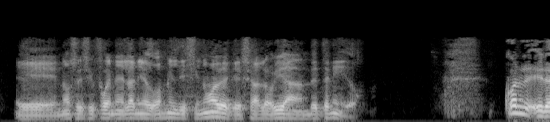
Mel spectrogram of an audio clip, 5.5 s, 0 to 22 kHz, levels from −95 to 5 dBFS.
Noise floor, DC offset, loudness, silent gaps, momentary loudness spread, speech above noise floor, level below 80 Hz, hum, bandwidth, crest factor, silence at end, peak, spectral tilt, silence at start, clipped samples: -83 dBFS; under 0.1%; -22 LUFS; none; 18 LU; 63 dB; -52 dBFS; none; 7.4 kHz; 20 dB; 0 s; -2 dBFS; -4.5 dB/octave; 0.15 s; under 0.1%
